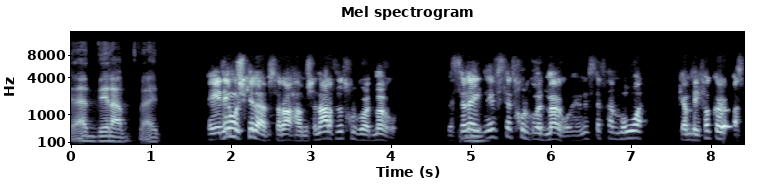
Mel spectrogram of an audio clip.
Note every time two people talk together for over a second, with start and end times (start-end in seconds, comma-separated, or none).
none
